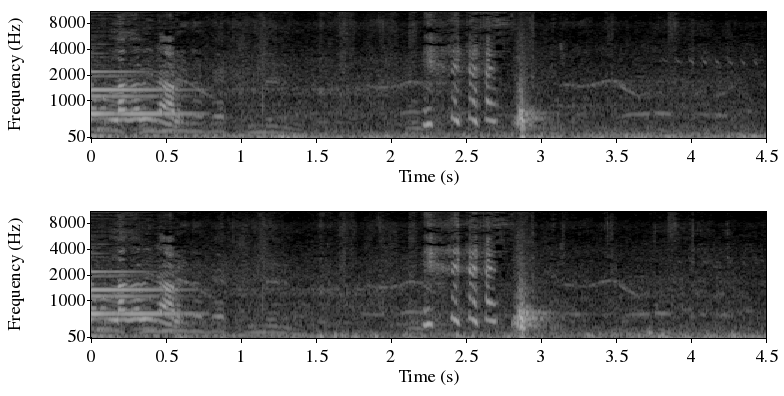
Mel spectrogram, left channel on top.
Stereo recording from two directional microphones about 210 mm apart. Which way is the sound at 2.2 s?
25° right (ahead or behind).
